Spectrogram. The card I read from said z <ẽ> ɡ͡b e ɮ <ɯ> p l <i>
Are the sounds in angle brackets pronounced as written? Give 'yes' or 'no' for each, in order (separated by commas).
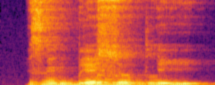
yes, yes, yes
